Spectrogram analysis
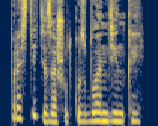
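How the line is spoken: Quiet. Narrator (Russian): тихо говорю

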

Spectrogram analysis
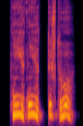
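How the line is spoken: Girl babbling. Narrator (Russian): залепетала девушка

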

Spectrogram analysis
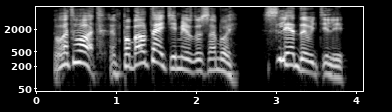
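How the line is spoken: Laughing woman. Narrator (Russian): рассмеялась им вслед докторша

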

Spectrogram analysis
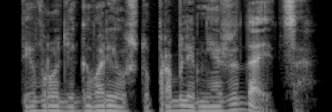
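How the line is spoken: Quiet reminder. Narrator (Russian): негромко напомнил я Коршунову

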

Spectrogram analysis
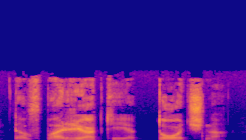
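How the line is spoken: Moaning. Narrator (Russian): простонал

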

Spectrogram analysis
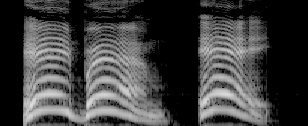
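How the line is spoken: Loud shout. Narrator (Russian): громко крикнул герцог

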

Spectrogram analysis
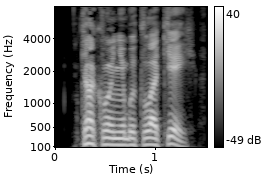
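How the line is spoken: Grumbled. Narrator (Russian): проворчал Д'Артаньян

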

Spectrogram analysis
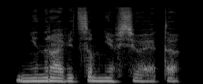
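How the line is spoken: Quiet. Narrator (Russian): тихо сказал Макс

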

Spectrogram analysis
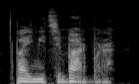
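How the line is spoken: Calm. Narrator (Russian): спокойно продолжил Ажар

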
